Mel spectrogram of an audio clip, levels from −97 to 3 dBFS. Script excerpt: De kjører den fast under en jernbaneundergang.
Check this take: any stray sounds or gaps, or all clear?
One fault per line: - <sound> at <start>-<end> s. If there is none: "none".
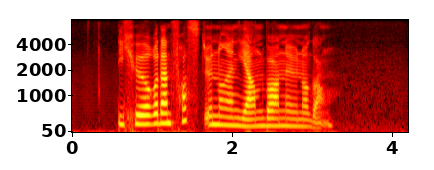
none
